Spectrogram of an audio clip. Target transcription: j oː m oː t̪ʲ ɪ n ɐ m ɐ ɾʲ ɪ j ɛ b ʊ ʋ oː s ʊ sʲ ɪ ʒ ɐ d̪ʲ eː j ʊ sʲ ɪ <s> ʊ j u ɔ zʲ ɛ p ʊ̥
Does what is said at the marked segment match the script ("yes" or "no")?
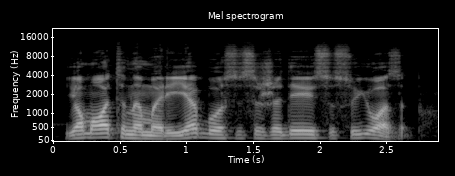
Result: yes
